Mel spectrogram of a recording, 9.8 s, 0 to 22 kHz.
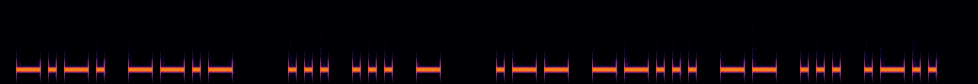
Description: Morse code, heard as a keyed tone, about 15 wpm, 700 Hz. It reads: CQ SST W7MSL
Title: K1USN SST QSO Practice - 15wpm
